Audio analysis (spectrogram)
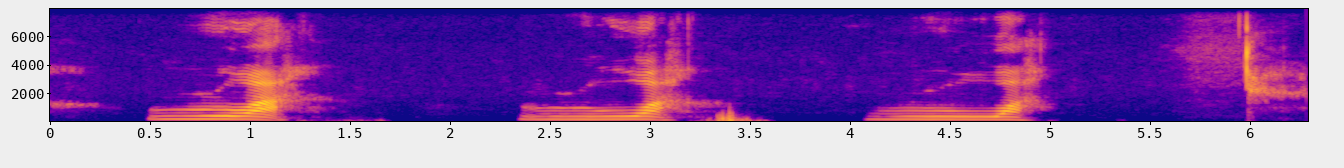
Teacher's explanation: To pronounce this consonant sound, the lips come forward like you are going to kiss, and the tongue goes back in the mouth. It does not touch anything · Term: American R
